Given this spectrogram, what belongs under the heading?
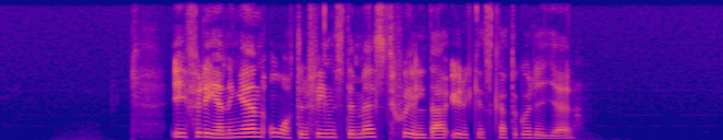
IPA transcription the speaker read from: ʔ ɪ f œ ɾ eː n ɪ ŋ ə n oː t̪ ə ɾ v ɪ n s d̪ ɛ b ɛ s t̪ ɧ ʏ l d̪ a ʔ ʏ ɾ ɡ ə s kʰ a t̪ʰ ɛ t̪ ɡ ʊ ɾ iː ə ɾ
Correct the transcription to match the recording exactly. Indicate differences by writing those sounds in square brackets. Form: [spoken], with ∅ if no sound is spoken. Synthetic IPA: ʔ ɪ f œ ɾ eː n ɪ ŋ ə n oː t̪ ə ɾ [f] ɪ n s d̪ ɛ [m] ɛ s t̪ ɧ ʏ l d̪ a ʔ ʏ ɾ [k] ə s kʰ a [t̪] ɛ [∅] ɡ ʊ ɾ iː ə ɾ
